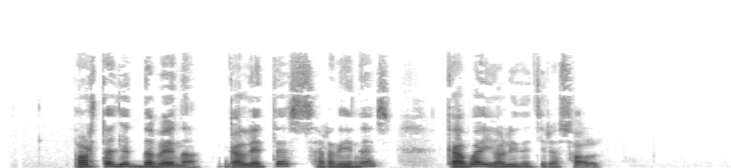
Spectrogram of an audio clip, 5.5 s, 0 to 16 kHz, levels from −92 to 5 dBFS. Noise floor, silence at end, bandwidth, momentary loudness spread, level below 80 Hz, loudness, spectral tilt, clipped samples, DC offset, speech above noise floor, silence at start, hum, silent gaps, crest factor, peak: -81 dBFS; 1 s; 11 kHz; 12 LU; -70 dBFS; -23 LUFS; -6.5 dB/octave; under 0.1%; under 0.1%; 59 dB; 0.55 s; none; none; 22 dB; 0 dBFS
